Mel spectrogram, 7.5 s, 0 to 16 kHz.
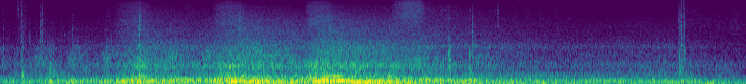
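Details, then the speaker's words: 1982 Jaguar XJS V12, now running after no-start repairs: a smooth low note swells on a quick throttle chirp and settles back evenly. Healthy, powerful engine, though an oil puddle appeared after it ran. "thing runs really good as you heard i just did a little chirp with the with the gas pedal"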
